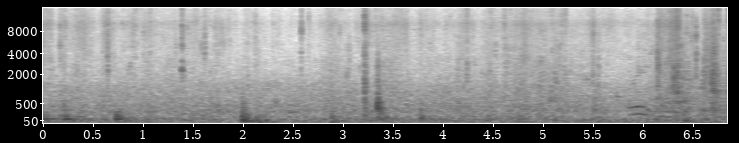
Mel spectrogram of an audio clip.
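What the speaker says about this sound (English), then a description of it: "Wind's picked up a bit, innit?" Wind gusting outdoors on the open water beside a small fishing boat out for spring herring drift gill netting, a steady broadband rush with some louder bumps, under occasional speech.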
